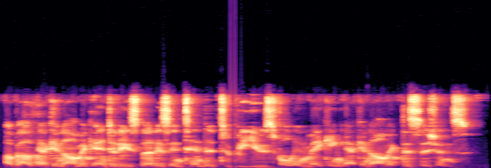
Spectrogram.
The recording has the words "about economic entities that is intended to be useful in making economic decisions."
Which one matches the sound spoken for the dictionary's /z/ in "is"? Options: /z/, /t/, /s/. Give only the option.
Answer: /z/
